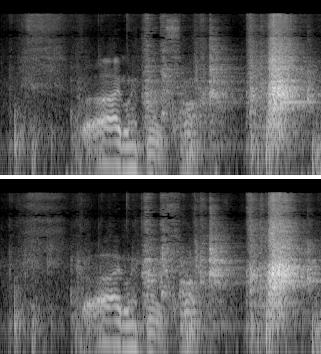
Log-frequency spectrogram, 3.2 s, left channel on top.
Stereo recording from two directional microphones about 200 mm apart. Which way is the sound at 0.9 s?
15° left (ahead or behind).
